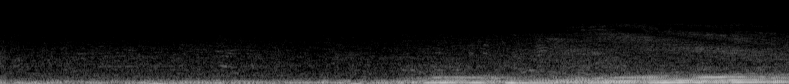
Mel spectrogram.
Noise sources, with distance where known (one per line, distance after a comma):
medium-sounding engine
person or small group talking, far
